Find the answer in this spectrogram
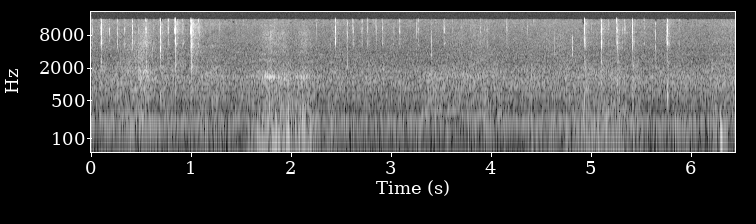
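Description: Near silence: room tone with a faint steady hum and faint laptop keyboard or trackpad clicks, a cluster in the first second and another about five seconds in.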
